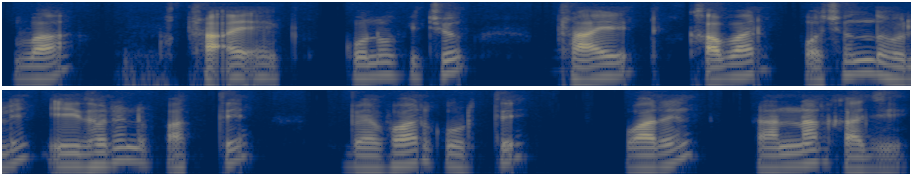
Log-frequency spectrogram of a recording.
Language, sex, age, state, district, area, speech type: Bengali, male, 18-30, West Bengal, Purba Medinipur, rural, spontaneous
